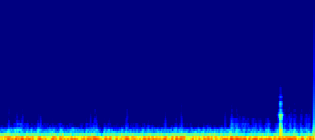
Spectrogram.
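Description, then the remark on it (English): Amplified seismometer vibrations recorded on Mars: a steady, deep rumbling drone throughout, broken near the end by two short, sharp knocks made by the arms, with no voices. “They have to amplify the sound a little bit just so you know, but this is what it is. This is on Mars right now.”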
